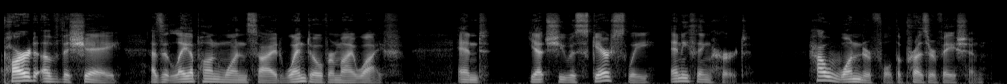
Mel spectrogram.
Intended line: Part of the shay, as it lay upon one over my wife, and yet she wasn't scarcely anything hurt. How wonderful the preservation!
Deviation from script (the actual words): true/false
true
